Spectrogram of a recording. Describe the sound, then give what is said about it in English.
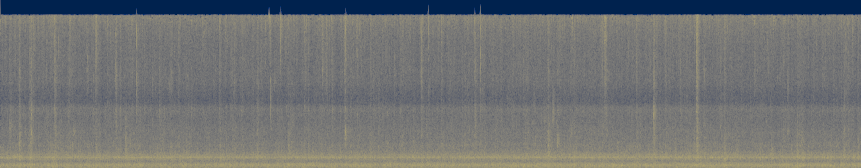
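Steady rain pours down without pause, a dense, even hiss of drops spread across the whole clip, constant with no voices. “What does that feel like to be aware of listening to the rain with the entire body?”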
